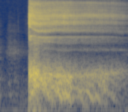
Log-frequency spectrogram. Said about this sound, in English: Oh, but breathing like this. Talk. Yeah, that's not really intrusive. Like, it's not that loud.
